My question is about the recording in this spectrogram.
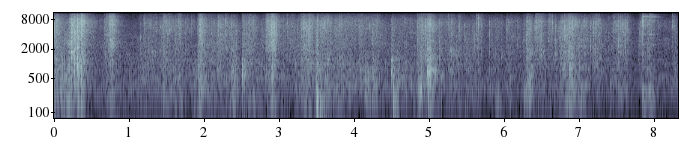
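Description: Plastic courier mailer bag crinkling and rustling in a run of irregular crackles as it is pulled and torn open by hand.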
